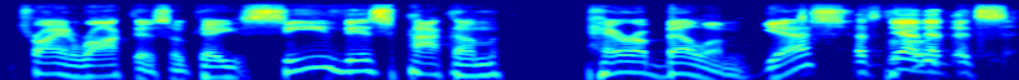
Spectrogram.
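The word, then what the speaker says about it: Si Vis Pacem, Para Bellum: as a i'm sorry the v is is pronounced with a w but you're interested man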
